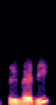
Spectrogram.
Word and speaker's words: Strivelli: We are with Rachel Strivelli.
